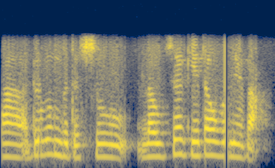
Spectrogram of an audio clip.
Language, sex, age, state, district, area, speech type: Manipuri, female, 30-45, Manipur, Kangpokpi, urban, conversation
